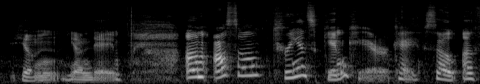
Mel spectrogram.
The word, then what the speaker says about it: Hyundai: I don't think in America we say it correctly, but it's like Hyundai.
